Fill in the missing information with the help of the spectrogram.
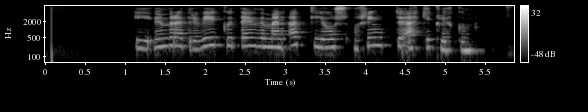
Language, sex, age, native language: Icelandic, female, 40-49, Icelandic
